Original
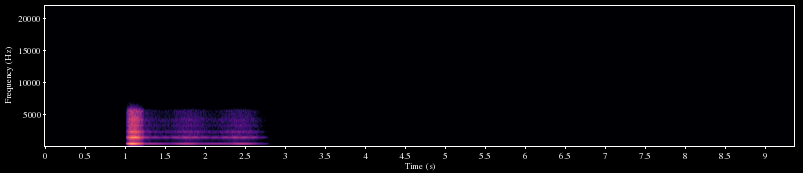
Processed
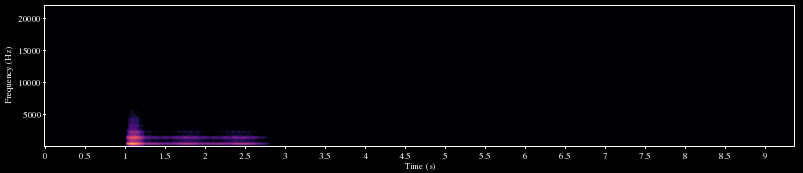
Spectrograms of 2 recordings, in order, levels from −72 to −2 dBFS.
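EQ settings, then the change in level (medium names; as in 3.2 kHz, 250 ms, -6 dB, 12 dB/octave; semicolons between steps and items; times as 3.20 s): low-pass 1 kHz 12 dB/octave; bass shelf 210 Hz +5 dB; 0.0 dB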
